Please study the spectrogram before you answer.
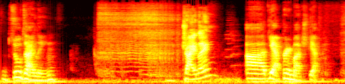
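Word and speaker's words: Xu Xialing: Yeah, so including her last name, which is also Sean's, it's Zhu Zailing.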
